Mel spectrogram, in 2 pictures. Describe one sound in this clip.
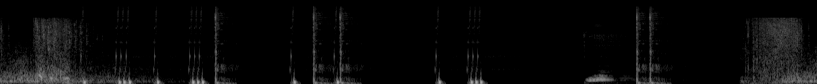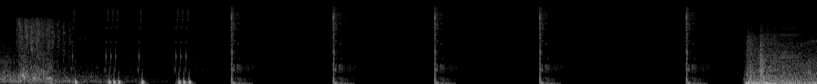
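Short sharp swishes and snaps sound as cards flip over one by one.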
